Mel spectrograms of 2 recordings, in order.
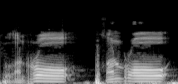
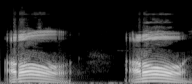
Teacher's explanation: bunyinya berat itu karena adanya kenaikan dari sisi pangkal lidah jadi pangkal lidah itu naik agar kita bisa membunyikan suara tebal bukan dengan memonyongkan kedua bibir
